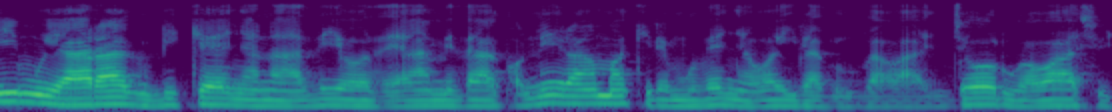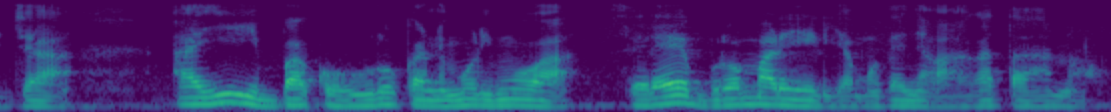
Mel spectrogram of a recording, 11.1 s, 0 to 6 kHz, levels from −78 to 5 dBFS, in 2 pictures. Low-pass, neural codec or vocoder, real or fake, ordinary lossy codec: 5.4 kHz; none; real; none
